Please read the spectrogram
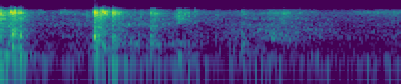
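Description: Two short, soft rustles of Pokémon trading cards being handled, within the first second.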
